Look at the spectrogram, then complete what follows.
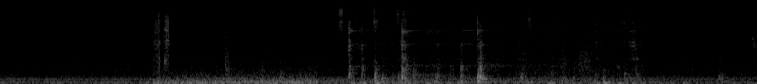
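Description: A plastic piping bag rustles, then a run of light clicks and clinks follows as small baked croissants are set down on a stainless wire cooling rack in a metal tray. The rack gives a faint metallic ring.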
